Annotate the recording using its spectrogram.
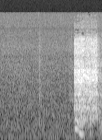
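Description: Quiet room tone for about a second and a half, then a sudden loud burst of noise with a falling low tone, about half a second long, as playback of the video being watched resumes.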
